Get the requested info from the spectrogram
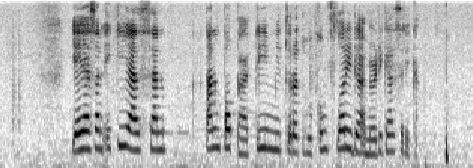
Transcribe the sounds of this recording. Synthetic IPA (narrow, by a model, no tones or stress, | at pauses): jajasanikijasant̪anpɔb̥ad̥imit̪uɾʊt̪̚ɦukʊmfloɾidaːmeɾikasəɾikat̪̚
